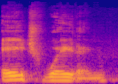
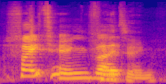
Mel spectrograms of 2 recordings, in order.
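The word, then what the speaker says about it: hwaiting: I'm gonna call it H Waiting. Because that's what it looks like in English. Says, but I'm just gonna call it H Waiting. Anyway, it's pronounced fighting.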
